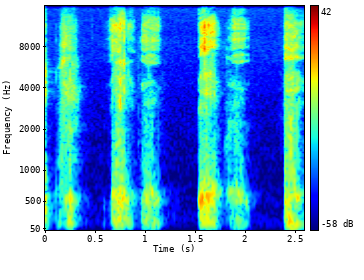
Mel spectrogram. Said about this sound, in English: Then I took out the plunger and I started pumping the drain.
